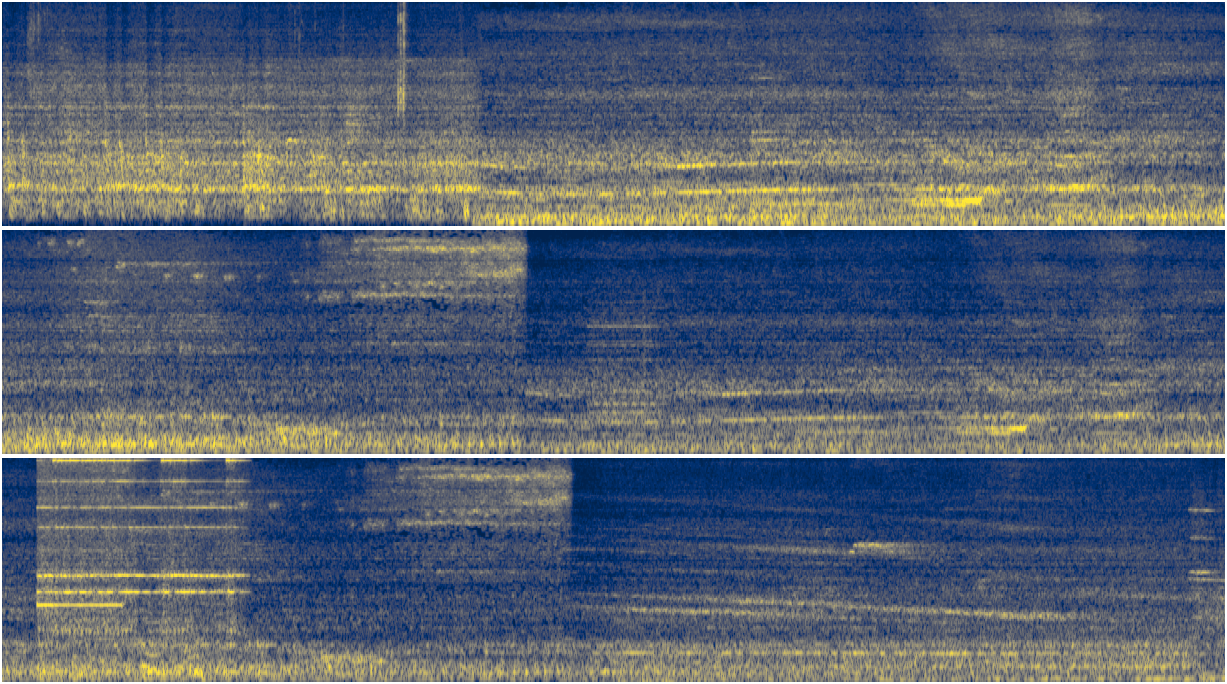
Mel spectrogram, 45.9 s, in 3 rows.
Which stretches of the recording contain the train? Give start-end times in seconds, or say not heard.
0.0-45.8.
